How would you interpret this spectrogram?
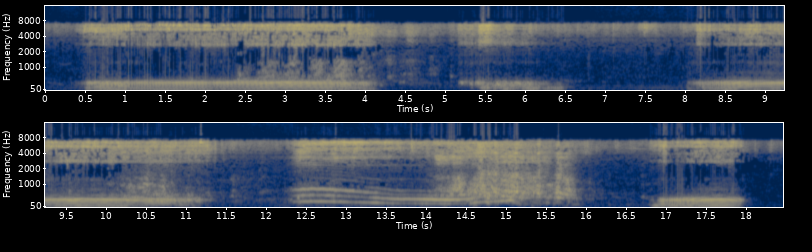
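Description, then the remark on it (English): A man snores loudly in bed, five long rasping breaths with short pauses between, some rising into a groaning, whistling pitch near the end; no one speaks. Husband John Bickerson from The Bickersons. “Bickerson lies tense and silent in the darkness, while poor husband John, insomniac extraordinary, engages in another grueling bout with the dread affliction that borders on madness, lethargica profundus.”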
